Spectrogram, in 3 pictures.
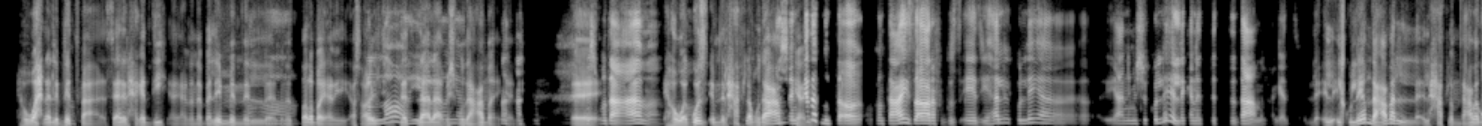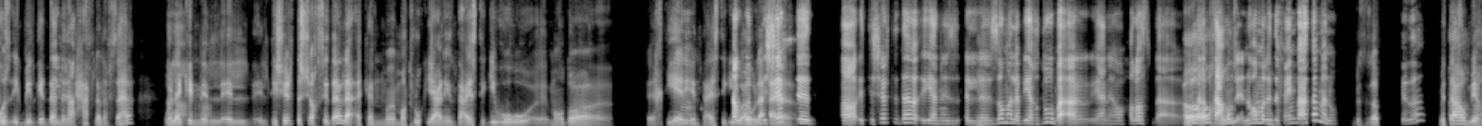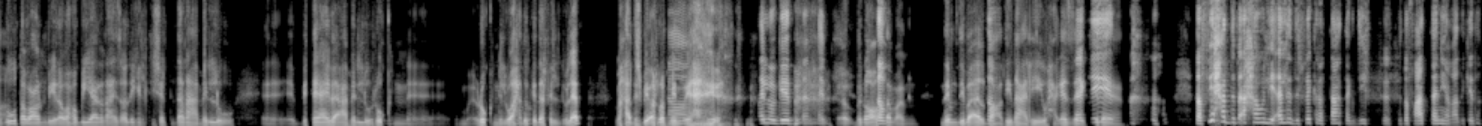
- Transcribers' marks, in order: laugh; in English: "التيشيرتات"; in English: "التيشيرت"; tapping; in English: "والتيشيرت"; in English: "التيشيرت"; in English: "التيشيرت"; laugh; laugh
- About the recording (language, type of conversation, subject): Arabic, podcast, إيه الحاجة اللي عملتها بإيدك وحسّيت بفخر ساعتها؟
